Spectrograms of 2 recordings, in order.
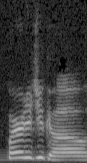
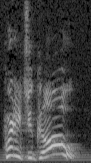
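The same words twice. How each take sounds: First: It is said in a bored monotone. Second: It is said with lively excitement.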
